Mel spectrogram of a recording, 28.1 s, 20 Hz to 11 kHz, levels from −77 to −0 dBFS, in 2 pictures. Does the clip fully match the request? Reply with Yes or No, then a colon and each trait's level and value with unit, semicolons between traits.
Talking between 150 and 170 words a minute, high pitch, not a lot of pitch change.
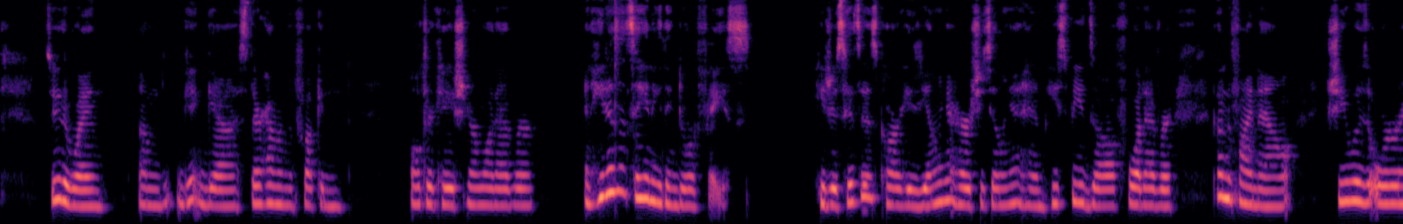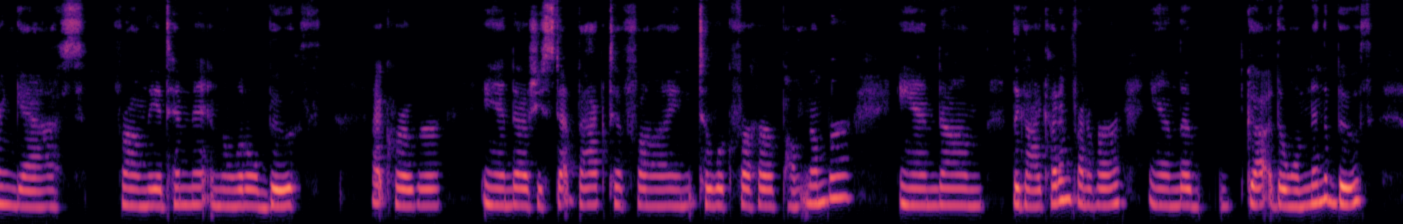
No: average, 180 wpm; high, 215 Hz; narrow, 2.3 semitones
